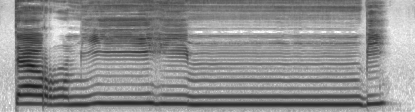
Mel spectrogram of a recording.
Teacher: On va cacher le mim derrière le ba. On va refermer les lèvres tout doucement, sans pression, sans aucune pression pour le mim sakin. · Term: al-ikhfa al-shafawi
